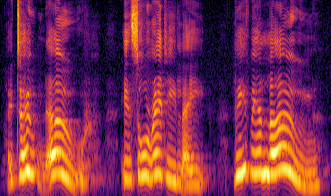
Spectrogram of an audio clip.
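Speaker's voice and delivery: high, loud, fed-up snapping; upset girl. Acted. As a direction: Wren pushes her brother away, high and cross. Upset girl snaps at brother.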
